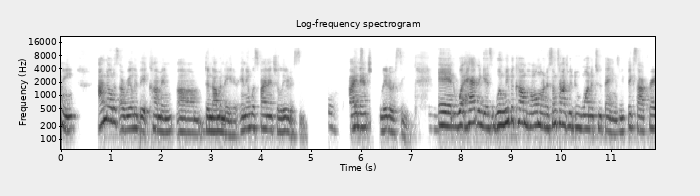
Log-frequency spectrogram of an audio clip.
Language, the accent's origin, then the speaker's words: English; Orlando, Florida, United States; I was born and raised in Orlando, Florida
